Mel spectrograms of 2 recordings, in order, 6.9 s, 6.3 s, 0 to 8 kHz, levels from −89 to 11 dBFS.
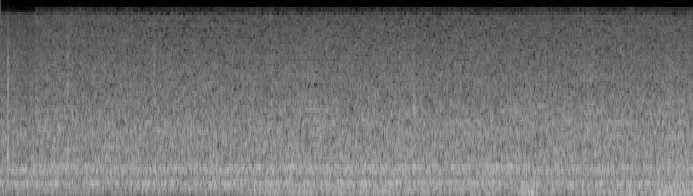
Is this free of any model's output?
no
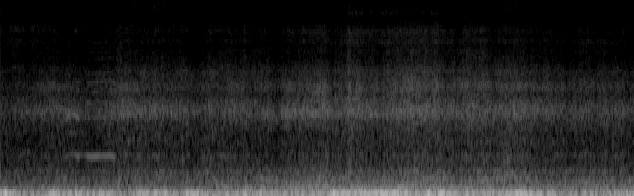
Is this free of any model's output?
yes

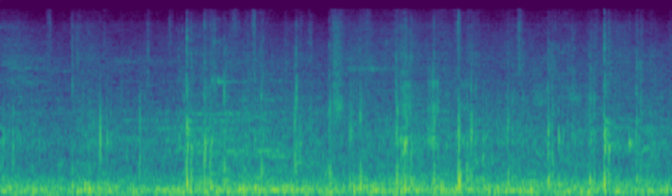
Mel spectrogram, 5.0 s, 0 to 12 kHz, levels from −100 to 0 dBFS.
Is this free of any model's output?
yes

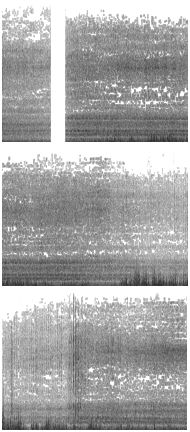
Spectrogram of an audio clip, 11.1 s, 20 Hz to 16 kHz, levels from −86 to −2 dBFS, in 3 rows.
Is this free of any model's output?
yes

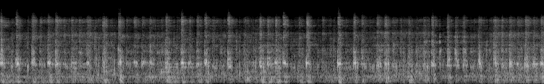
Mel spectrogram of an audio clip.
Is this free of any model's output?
no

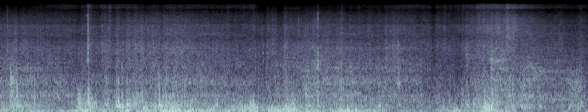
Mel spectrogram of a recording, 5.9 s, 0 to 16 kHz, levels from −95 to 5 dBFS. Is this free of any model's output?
yes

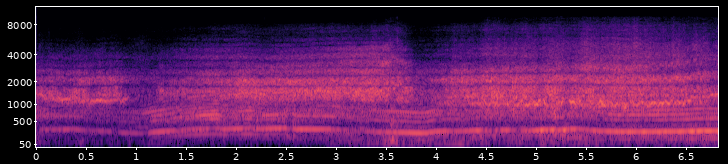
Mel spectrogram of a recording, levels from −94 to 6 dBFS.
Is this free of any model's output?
yes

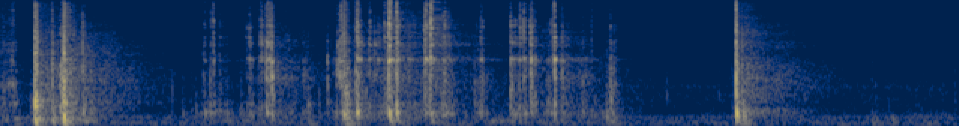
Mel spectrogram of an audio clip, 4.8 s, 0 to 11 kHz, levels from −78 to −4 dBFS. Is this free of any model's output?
yes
